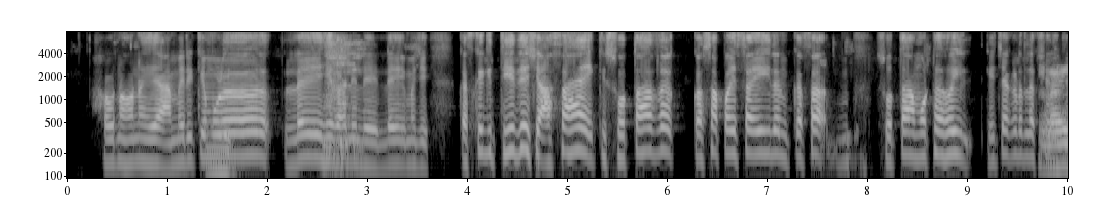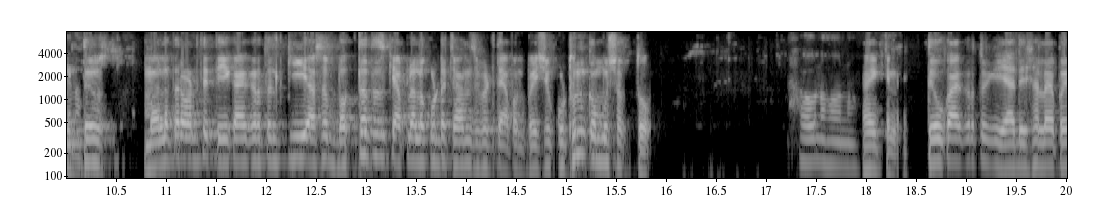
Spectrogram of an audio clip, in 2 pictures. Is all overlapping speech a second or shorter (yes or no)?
yes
